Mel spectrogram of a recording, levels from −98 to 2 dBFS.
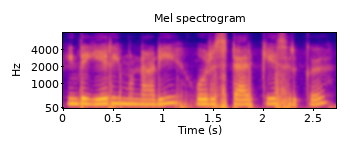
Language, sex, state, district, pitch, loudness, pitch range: Tamil, female, Tamil Nadu, Nilgiris, 195 Hz, -15 LUFS, 190-210 Hz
